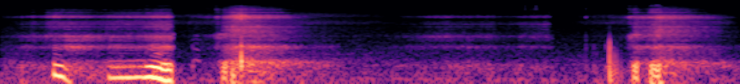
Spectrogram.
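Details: Sleeping pet pig snoring: low, rough grunting snores and snorts in irregular bursts with quiet stretches between.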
